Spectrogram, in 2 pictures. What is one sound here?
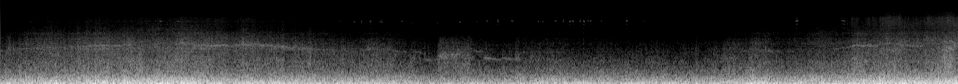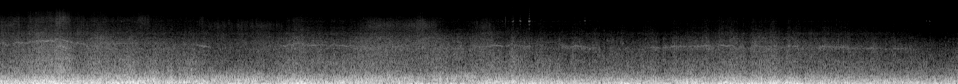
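Strong wind rushes and buffets against a microphone, heard outdoors.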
